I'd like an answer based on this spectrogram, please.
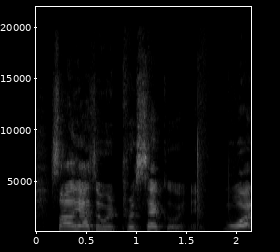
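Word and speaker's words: Sbagliato: like a Negroni with I heard the Italians say Spagliato. You're not supposed to pronounce the G, I guess. Spagliato with prosecco in it.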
